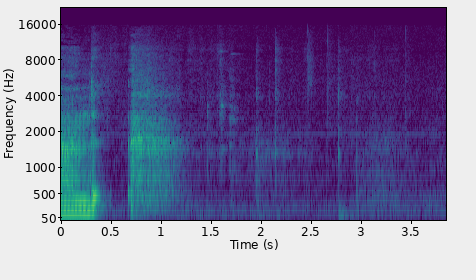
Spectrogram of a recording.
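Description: A charger plug clicks into a mobile phone.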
